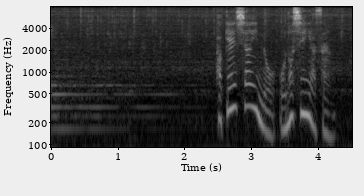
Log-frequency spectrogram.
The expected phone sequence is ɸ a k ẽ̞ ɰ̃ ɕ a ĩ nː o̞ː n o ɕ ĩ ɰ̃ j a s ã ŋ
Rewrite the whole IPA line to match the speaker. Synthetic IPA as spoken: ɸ a k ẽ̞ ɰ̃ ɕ a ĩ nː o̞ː n o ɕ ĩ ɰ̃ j a s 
